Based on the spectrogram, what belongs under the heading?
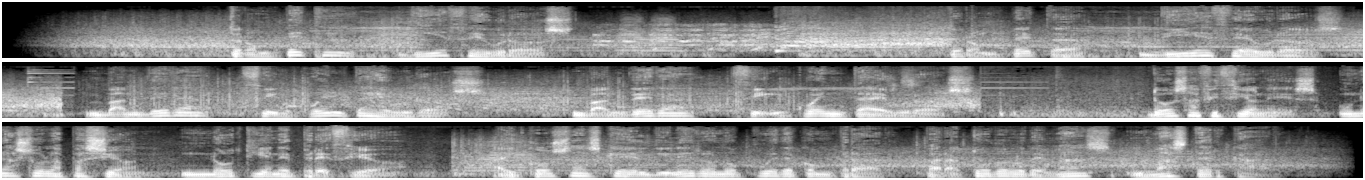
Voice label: spanish voice commercials spanish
